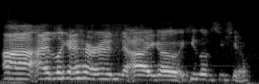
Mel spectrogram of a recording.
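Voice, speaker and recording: A woman with a somewhat high voice chats as a player in a tabletop game. Her speech is casual and conversational. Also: fairly quick, a bit bright, lo-fi sound. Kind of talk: casual chat during a role-playing game.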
